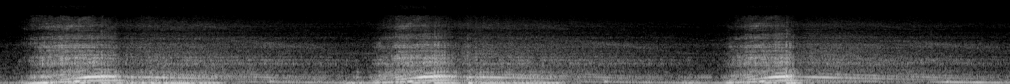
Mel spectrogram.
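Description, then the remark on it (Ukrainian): A car engine revs hard three times through a loud exhaust with its exhaust valves opened, each blip rising in pitch and falling back to a deep rumbling idle between, with no talking. “Зараз відкриваємо заслоночки і слухаємо на відкритих.”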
